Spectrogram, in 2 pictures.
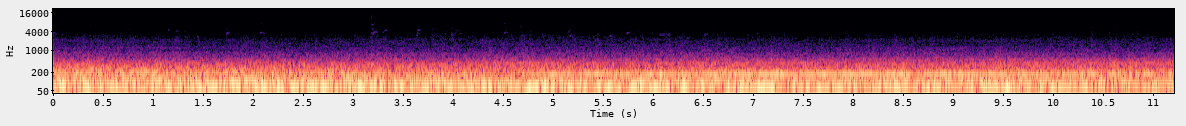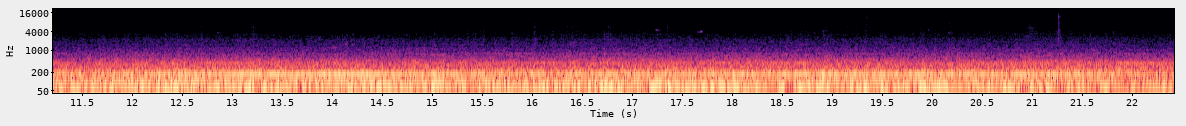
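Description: Cabin noise inside an Airbus A319 rolling on the ground after landing: a loud, steady low rumble of engines and wheels, with a steady hum coming in about five seconds in.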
